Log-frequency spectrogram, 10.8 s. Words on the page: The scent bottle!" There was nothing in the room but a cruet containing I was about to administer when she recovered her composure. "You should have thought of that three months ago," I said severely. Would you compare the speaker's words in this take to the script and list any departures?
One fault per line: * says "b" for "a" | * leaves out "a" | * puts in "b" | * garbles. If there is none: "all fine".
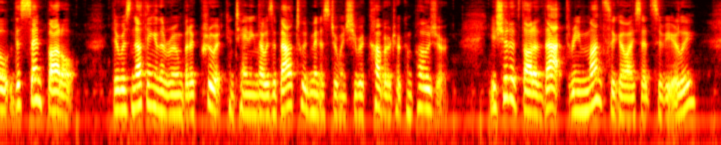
all fine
